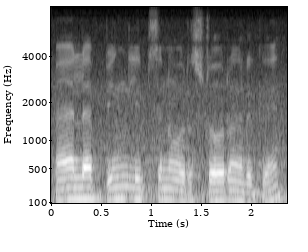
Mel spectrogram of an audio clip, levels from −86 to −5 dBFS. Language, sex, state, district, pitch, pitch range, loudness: Tamil, male, Tamil Nadu, Kanyakumari, 120 Hz, 110-130 Hz, -16 LUFS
